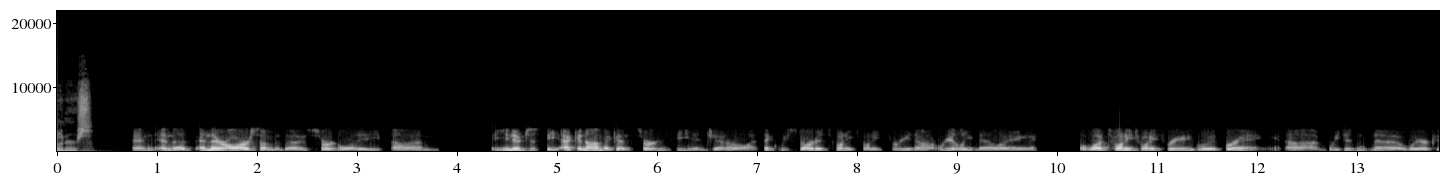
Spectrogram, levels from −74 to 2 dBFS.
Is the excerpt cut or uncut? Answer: uncut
